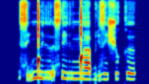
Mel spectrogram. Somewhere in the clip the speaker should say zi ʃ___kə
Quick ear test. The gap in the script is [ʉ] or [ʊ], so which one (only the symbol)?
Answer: ʊ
